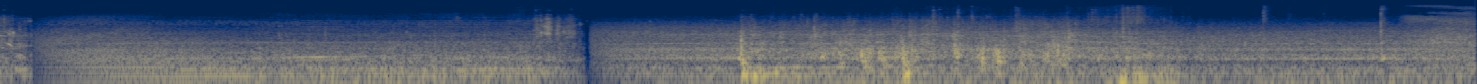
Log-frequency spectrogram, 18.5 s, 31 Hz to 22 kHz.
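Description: Inmotion V10F electric unicycle being ridden, with wind on the helmet microphones and a faint steady motor whine. The sound drops out briefly about seven seconds in. In the second half the tyre rolls over a wooden boardwalk, with a run of knocks from the boards.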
